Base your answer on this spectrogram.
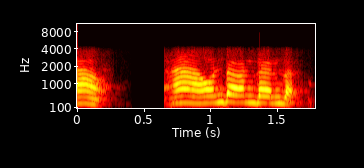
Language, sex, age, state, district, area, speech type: Malayalam, female, 45-60, Kerala, Pathanamthitta, urban, conversation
